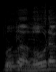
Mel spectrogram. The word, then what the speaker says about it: podadora: Pero podeadora no se dice, maestro. Podadora.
